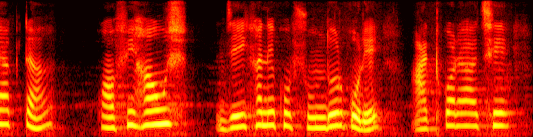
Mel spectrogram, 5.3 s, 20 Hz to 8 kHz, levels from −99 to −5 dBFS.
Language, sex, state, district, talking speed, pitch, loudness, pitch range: Bengali, female, West Bengal, Malda, 125 wpm, 270 Hz, -29 LUFS, 235-285 Hz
